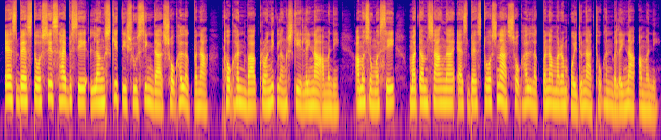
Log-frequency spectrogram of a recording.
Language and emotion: Manipuri, neutral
